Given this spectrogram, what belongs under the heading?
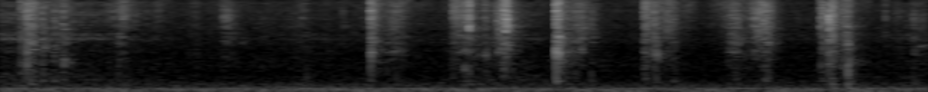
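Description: Tarot cards shuffled in a series of quick, crisp riffles and snaps, fairly close and quiet, over a low steady hum.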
